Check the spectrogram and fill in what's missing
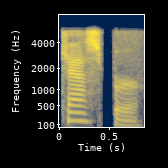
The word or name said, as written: Casper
